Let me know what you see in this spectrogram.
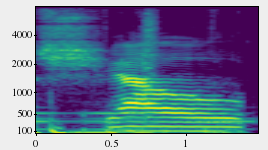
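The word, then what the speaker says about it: XIAO: i don't even remember uh shall controller i think that's how you pronounce it x-i-a-o it's a little uh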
